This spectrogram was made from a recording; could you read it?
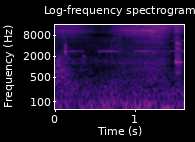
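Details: RC boat on two lipo packs with a precision lipo voltage alarm: thin high-pitched beeps about every half second over wind and water noise, the low-voltage alarm warning that a cell is low.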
